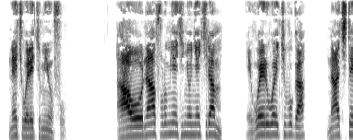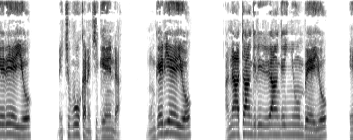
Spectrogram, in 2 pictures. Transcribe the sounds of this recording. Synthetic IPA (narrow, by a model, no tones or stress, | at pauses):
ne̞ciwe̞ɾe̞ːcimjuːfṵ | awo̞naːfulumje̞ːciɲo̞ɲe̞ːciɾamu | e̞̰βwe̞ːɾiwe̞ːciβuɡa | naːci̥te̞ːɾe̞ːjo̞ | nʔe̞ciβuːkane̞ciɡe̞ːnda̰ | muŋɡe̞ɾie̞ːjo̞ | a̰naːtaːɲɟiɾiɾiɾaːŋɡe̞ɲːuːmbe̞ːjo̞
